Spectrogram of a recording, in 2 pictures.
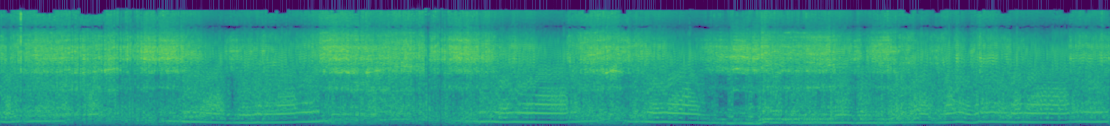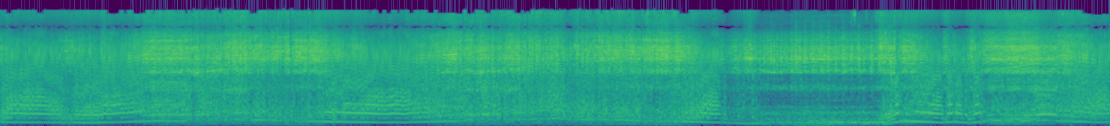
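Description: Mini's engine revving up and falling back again and again as the car is driven hard through a slalom of cones, the pitch swinging with each burst of throttle. About three-quarters of the way through the engine note briefly drops away before picking up again.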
